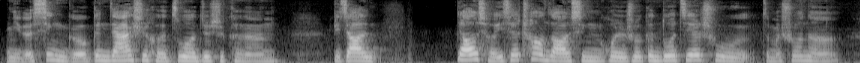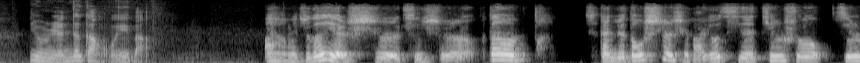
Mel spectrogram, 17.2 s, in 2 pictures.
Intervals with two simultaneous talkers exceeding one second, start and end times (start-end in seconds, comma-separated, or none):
none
